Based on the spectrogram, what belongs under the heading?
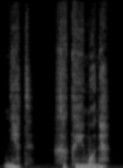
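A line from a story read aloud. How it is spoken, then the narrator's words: Whisper. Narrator (Russian): прошептала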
